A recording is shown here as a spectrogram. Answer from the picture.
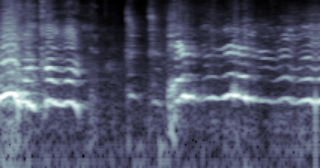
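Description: A man's high-pitched falsetto squealing in mock fan excitement: one shriek at the start and a second, longer one about a second in.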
